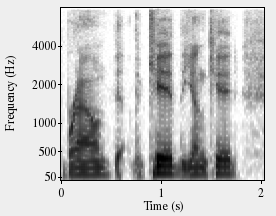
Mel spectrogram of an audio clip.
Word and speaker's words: Braun: you know they Bruce Brown uh the kid Braun or no it's actually it's spelled Brawn but it's actually pronounced Brown the kid the young kid um you know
